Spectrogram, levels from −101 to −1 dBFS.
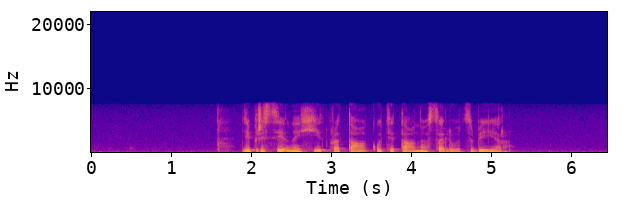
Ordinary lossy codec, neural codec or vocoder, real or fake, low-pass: none; none; real; none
